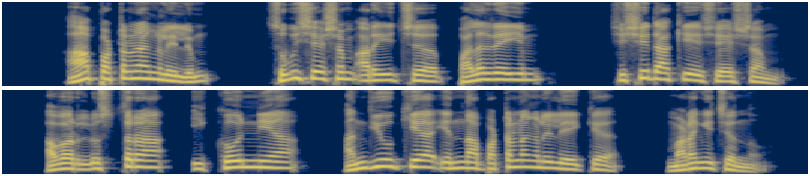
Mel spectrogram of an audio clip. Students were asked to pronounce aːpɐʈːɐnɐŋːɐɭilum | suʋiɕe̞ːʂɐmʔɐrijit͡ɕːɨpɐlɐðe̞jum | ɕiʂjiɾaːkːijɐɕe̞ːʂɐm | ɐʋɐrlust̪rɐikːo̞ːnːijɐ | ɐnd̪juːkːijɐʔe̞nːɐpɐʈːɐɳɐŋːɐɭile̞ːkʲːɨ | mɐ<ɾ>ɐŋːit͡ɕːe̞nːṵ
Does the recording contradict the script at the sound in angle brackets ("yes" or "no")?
yes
